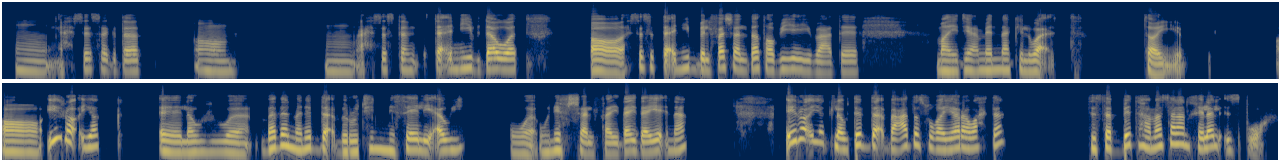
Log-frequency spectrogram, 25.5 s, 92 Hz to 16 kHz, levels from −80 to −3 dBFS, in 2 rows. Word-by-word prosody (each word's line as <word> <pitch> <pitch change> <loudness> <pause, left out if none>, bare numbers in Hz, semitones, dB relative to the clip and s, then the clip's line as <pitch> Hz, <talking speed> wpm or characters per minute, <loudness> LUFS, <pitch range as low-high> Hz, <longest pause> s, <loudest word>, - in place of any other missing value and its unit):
إمم، 165 -3 -10
إحساسك 180 -1 -8
ده 160 0 0 0.5
آه، 160 -2 -6 1.0
إمم، 155 -2 -11
إحساس 180 -1 -7
تأن 170 -3 -5
تأنيب 190 -2 -1
دوّة 180 -1 +4 0.8
آه 155 -3 +5
أحساس 205 0 -6
التأنيب 195 -1 -1
بالفشل 180 0 +1
ده 185 +2 +3
طبيعي 175 -1 -3
بعد 145 -2 -2 1.0
ما 165 -1 +1
يضِيع 160 0 -3
منك 175 0 -3
الوقت، 160 0 0 0.9
طيب - - 0 0.9
آه. 165 -2 +3
إيه 370 +5 +5
رأيك 235 -6 +3 0.6
آآ 165 -2 +3
لو 160 +1 -1 0.6
بدَل 215 +6 +3
ما 190 - +1
نبدأ 205 -2 +3
بroutine 185 +4 -2
مثالي 185 0 +1
أوي 185 +4 -1 0.5
و 150 -2 -3
ونفشَل 160 -3 0
فده 150 +3 +1
يضايقنا. 175 +4 +2 1.0
إيه - - +7
رأيك 305 - +1
لو 195 - +6
تبدأ 245 +3 +3
بعادة 230 +6 +3
صغيّرة 210 -2 +2
واحدة 220 +6 0 0.9
تثبِّتها 210 +4 +2
مثلًا 270 +5 +4
خلال 220 +1 +3
أسبوع؟ 180 - -7
180 Hz, 110 wpm, -23 LUFS, 165-205 Hz, 1.0 s, إيه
